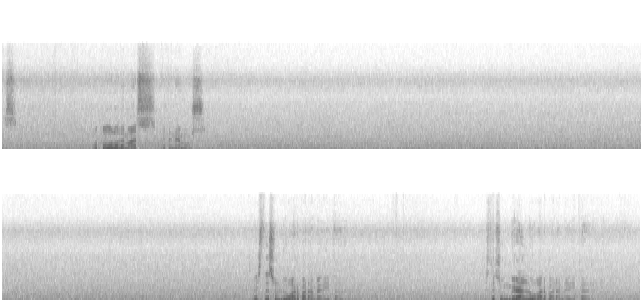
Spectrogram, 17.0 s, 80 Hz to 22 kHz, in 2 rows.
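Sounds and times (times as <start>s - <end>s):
man speaking: 1.2s - 2.7s, 11.9s - 13.1s, 15.0s - 16.4s.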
